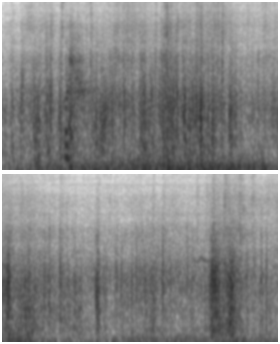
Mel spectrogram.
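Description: Mountain bike rolling fast down a rough dirt and leaf-covered singletrack: tyre noise with frequent clicks and rattles from the bike, over a low rumble that is heavier in the first half.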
